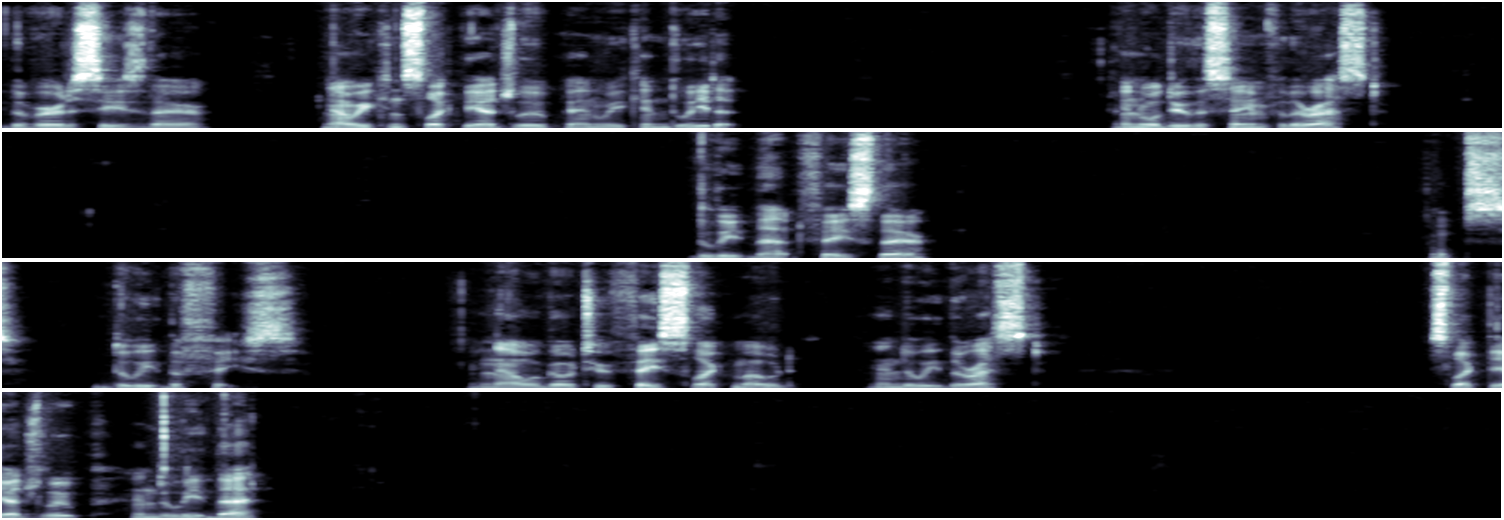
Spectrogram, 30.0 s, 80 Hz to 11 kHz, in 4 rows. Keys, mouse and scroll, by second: 0.5 z, 1.6-3.3 right drag, 2.3 x, 4.3 a, 5.4 z, 8.4-11.8 right drag, 12.6 x, 15.4 ctrl+z, 15.6 x, 17.5 ctrl+Tab, 19.0 right click, 19.8 x, 21.0 right click, 21.2 ctrl+Tab, 22.3-23.5 right drag, 23.2 x, 23.5 click, 24.3 z, 26.9 middle click, 27.7 z, 28.5 ctrl+Tab, 29.8-29.9 right drag.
